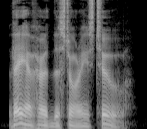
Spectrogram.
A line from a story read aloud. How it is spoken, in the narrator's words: she added dryly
